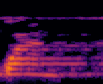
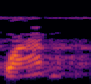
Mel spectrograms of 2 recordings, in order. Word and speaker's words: quán: Ưng quan hay là quán, đọc là quán được, quan được.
